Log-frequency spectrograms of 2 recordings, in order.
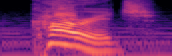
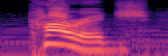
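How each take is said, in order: First: Theatrical, with an open-mouthed first vowel. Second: Theatrical, with an open-mouthed first vowel.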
